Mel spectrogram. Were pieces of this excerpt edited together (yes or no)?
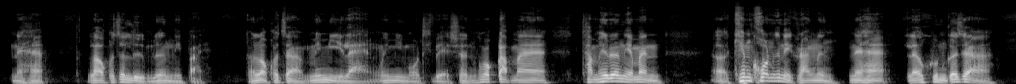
no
